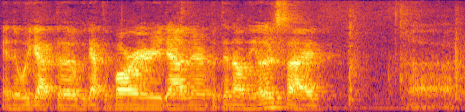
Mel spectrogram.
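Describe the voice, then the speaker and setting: A man's voice: low voice, level tone, a little fast, fairly bright tone. A man chatting casually with his wife at home on camera, laid-back and joking, trailing off his sentences. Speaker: husband in couple vlog. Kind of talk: casual chat. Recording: echoey room with faint noise.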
